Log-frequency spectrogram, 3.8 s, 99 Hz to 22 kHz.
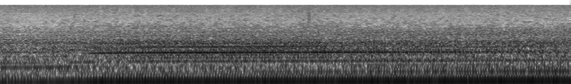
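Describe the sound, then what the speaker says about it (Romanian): A 1990 Jaguar XJ40 Sovereign on the move, its engine holding a steady low drone with a resonant exhaust hum, loud and continuous throughout, with no voices. "Are oarece rezonanță evacuarea asta, dar nu pot să zic că e ceva deranjat."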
